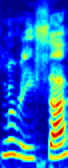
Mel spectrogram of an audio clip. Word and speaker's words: Marissa: talked to that customer my name is Marissa and I rhymes with Lisa and I'm part of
